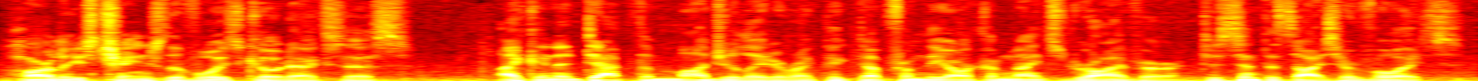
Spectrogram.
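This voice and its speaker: A brooding masked video game vigilante with an extremely low voice. He is terse, grim and controlled, measuring out each statement. Clear noise sits behind him. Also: expressive, normal speed.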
